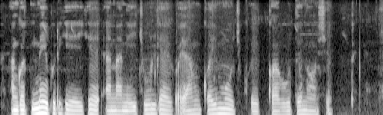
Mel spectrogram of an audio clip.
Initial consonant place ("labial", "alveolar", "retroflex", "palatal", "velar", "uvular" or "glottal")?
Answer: velar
